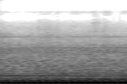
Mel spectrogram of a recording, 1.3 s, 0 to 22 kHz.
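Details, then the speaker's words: Nordhavn 55 main diesel engine, just warming up, after the dry-stack muffler was repaired: steady low throb with an even pulse and no knocks or misses; running normally. "But right now, everything's running just hunky dory."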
